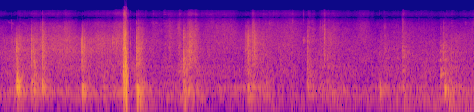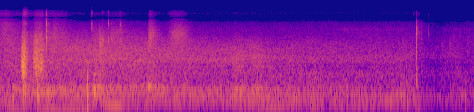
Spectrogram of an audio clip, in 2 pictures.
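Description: Footsteps creak on old wooden floorboards.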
